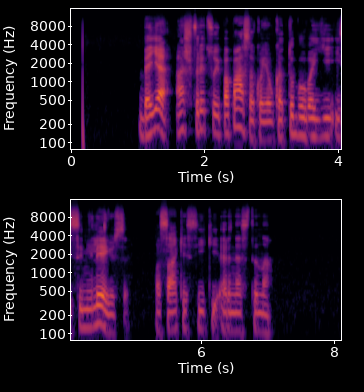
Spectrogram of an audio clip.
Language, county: Lithuanian, Vilnius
